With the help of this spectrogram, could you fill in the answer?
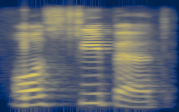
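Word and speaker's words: osteopath: अब देखिए यह वर्ड्स को प्रोनाउंस करना है। Psychologist, psycho analyst, ortho ऑर्थोडेंट डोंटिस्ट, optometrist, optician, ऑस्टिपैथ। इसे हम ऑस्टियो नहीं पढ़ेंगे।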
